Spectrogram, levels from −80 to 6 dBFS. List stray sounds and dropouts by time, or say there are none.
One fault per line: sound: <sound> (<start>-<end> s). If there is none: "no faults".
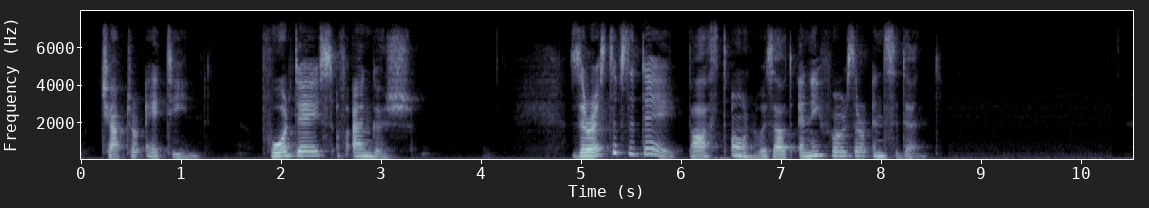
no faults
